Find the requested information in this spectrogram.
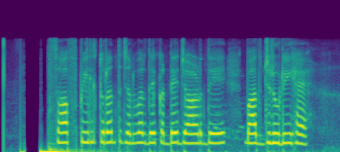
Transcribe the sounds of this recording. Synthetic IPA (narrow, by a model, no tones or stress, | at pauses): saːpʰpiːlt̪ʊɾənt̪d͡ʒənʋəɾd̪eːkəɖːeːd͡ʒaːɽd̪eː | baːd̪zəɾuːɾiːɦɛː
